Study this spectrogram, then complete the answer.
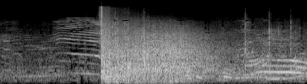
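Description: A musket fires with a loud bang that echoes.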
